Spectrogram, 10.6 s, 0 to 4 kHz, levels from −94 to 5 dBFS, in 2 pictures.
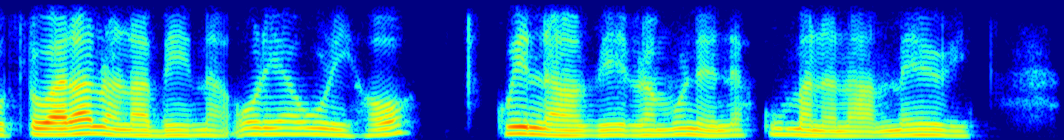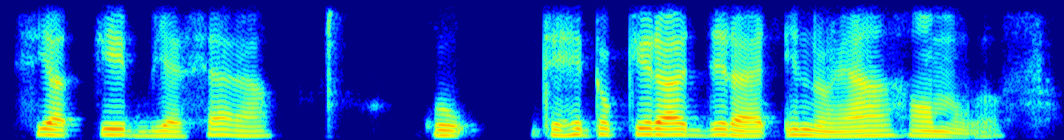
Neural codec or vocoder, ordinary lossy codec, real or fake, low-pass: codec, 24 kHz, 0.9 kbps, WavTokenizer, small release; Opus, 32 kbps; fake; 3.6 kHz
